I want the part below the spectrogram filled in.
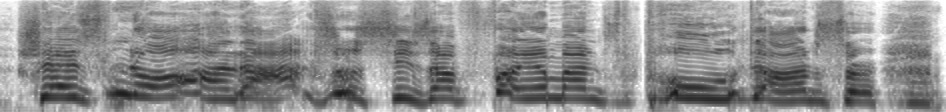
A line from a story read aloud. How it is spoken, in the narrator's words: screaming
